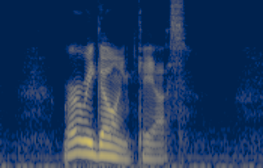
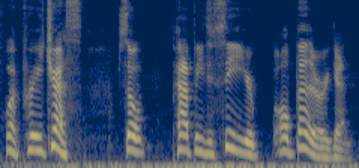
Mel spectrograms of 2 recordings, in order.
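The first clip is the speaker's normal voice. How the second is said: put-on higher, sweet girlish voice; cheerful girl voice; 6 semitones higher than usual. Girl greets the recovered Alita in a cheerful higher voice. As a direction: voice a bubbly young girl.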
